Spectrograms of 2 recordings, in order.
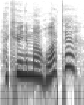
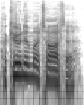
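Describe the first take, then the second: First: Hakuna Mawata said with a w, questioning rise; mispronounced phrase. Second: Hakuna Matata, each syllable slow and clear; slow correction. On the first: Cub tries the new phrase, mispronouncing Mawata. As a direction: say Mawata wrongly, higher and unsure. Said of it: "Harry asked". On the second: Warthog correcting the cub, slow and clear. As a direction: correct Matata gently and slowly. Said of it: "Pumbaa said slowly". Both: Acted.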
